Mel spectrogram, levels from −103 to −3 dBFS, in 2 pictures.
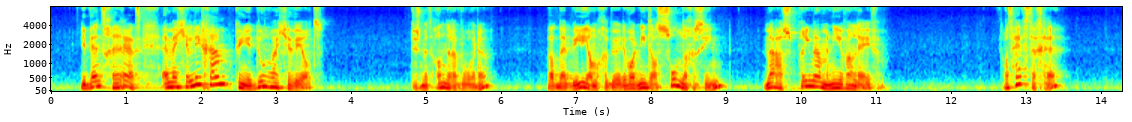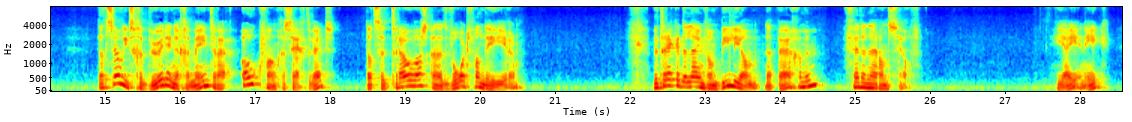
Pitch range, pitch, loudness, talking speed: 130-160 Hz, 145 Hz, -15 LUFS, 145 wpm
